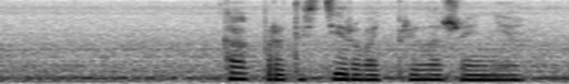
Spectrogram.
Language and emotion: Russian, neutral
